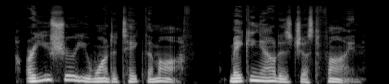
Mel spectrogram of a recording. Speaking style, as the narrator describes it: I said

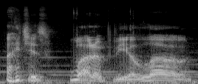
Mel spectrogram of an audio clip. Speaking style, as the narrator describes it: he said through his sobbing

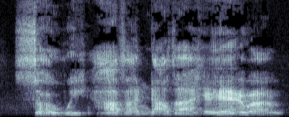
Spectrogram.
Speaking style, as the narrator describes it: snarls, his deep, echoing voice, not far akin to the rumble of thunder

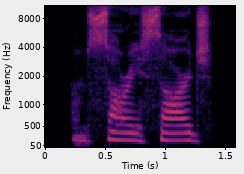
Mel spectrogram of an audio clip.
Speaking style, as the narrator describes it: he whispered

